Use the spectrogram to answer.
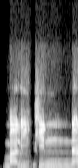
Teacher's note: disini dalam surah an-nas pengucapan mim dibaca pendek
